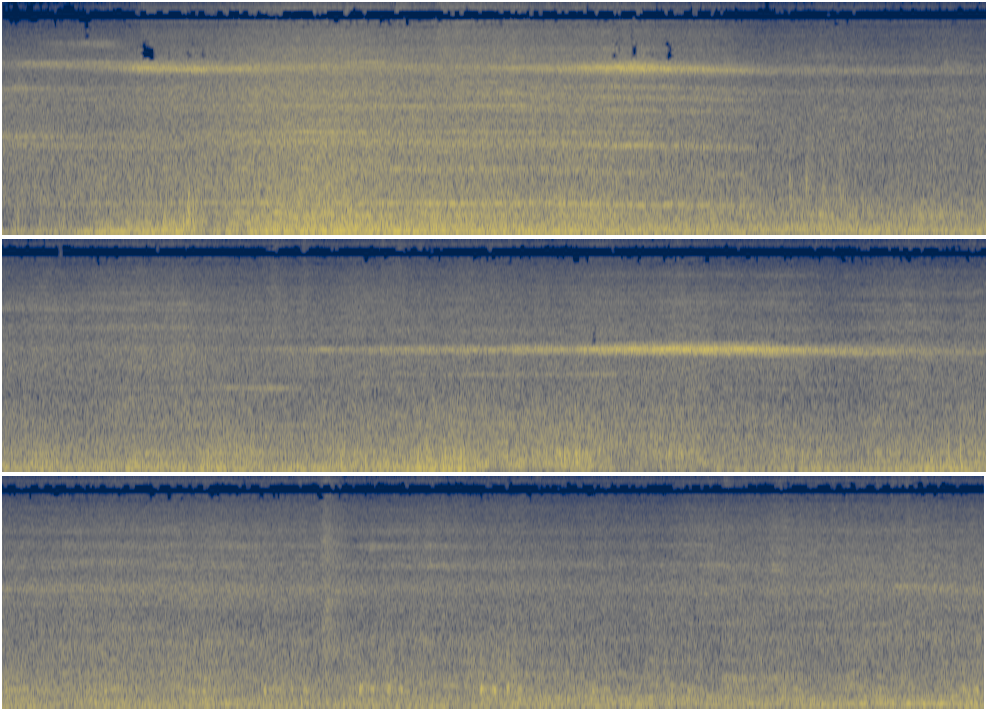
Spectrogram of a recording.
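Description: Pacific National NR class diesel-electric locomotives hauling a container freight train pass close by, loudest in the first several seconds. The container wagons then roll past with a steady rumble and wheels squealing on the curve, a high squeal loudest about halfway through.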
